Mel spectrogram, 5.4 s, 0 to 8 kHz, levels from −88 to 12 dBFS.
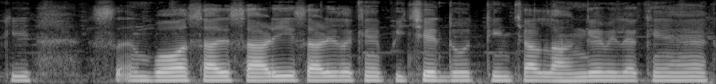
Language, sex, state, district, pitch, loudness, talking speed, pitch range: Hindi, male, Jharkhand, Ranchi, 145 Hz, -17 LUFS, 180 wpm, 140-145 Hz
